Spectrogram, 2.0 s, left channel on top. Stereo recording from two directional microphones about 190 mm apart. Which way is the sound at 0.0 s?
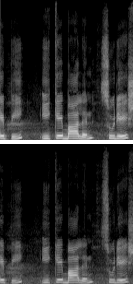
35° left (ahead or behind).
